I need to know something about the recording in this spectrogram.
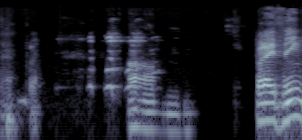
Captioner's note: laughs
